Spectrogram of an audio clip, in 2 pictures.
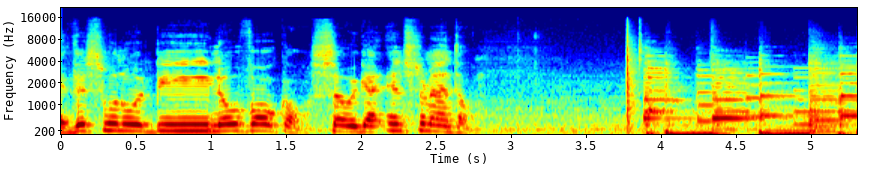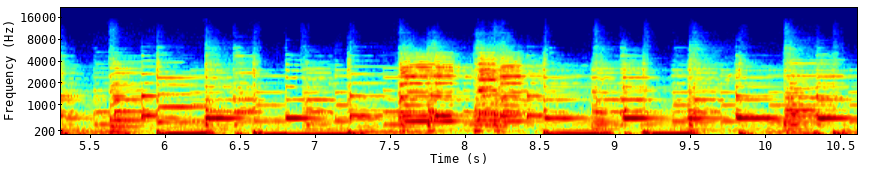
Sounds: music
speech
musical instrument

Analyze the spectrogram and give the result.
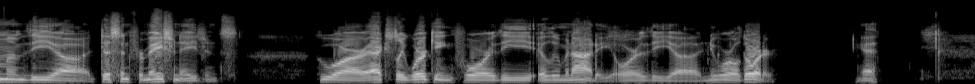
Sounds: speech

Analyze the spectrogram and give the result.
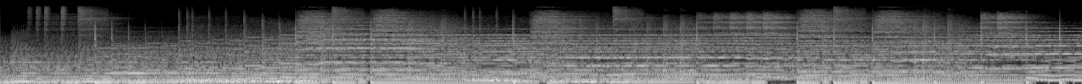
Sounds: music

